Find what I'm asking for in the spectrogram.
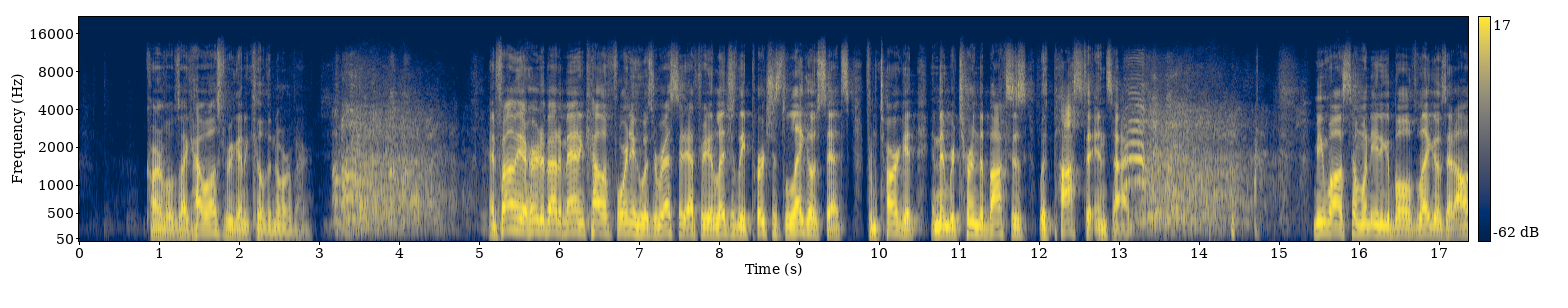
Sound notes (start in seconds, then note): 13.0 laughter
